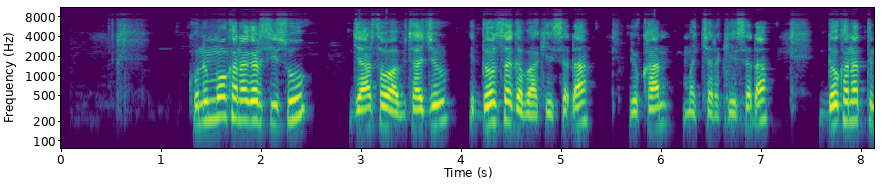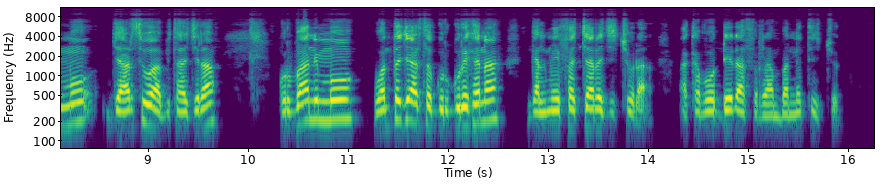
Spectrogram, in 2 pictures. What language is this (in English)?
Oromo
